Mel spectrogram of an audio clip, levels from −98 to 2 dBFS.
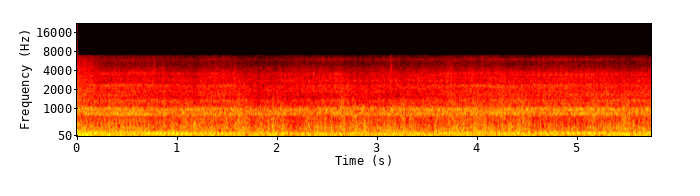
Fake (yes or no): no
